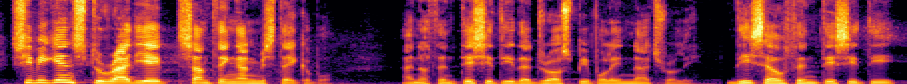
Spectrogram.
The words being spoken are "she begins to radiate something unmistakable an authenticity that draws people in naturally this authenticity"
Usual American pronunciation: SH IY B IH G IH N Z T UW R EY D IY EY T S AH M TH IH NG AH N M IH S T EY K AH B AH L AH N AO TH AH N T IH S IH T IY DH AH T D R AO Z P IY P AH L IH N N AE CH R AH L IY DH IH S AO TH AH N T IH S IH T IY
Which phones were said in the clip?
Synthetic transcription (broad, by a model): SH IY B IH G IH N S T UW R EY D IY EY T S AH M TH IH NG AH N M IH S T EY K AH B AH L AH N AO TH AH N T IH S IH T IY DH AH T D R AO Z P IY P AH L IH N N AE CH R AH L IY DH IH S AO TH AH N T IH S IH T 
